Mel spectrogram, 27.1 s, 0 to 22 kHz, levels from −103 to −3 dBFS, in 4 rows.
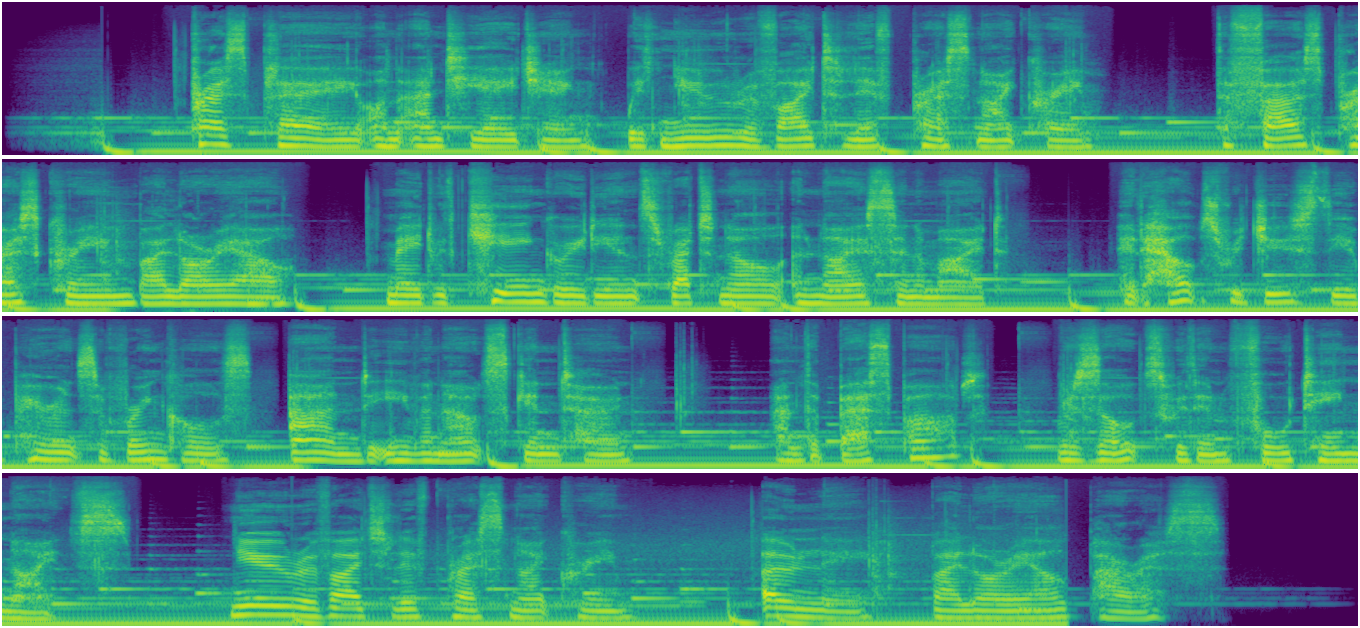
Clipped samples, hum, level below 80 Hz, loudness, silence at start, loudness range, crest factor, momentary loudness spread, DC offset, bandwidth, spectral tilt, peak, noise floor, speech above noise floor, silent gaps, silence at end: under 0.1%; none; -22 dBFS; -15 LUFS; 0.25 s; 2 LU; 14 dB; 10 LU; under 0.1%; 20 kHz; -4 dB/octave; 0 dBFS; -64 dBFS; 50 dB; none; 0.7 s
